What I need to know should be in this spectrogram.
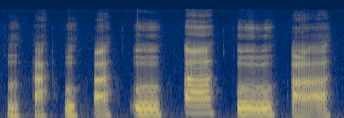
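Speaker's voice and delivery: stalling noises while thinking; rhythmic oohs and ahs. Real, not acted. Noises while trying to remember.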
